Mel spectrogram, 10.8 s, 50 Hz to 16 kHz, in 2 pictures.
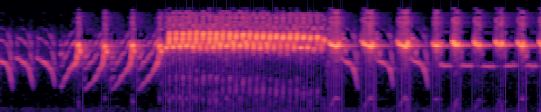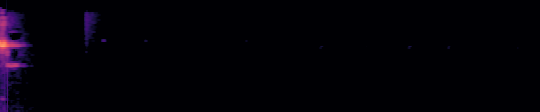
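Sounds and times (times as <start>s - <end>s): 
canary singing: 0.0s - 5.8s.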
